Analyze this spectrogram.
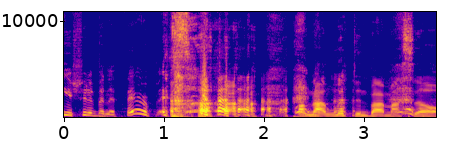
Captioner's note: both laughing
